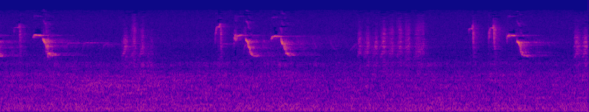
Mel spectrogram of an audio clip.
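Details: Great tit (Parus major) song: sharp, high, down-slurred notes, some in quick pairs, spaced a couple of seconds apart, over bursts of hissy rustling.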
